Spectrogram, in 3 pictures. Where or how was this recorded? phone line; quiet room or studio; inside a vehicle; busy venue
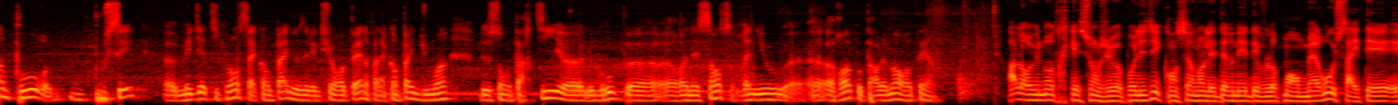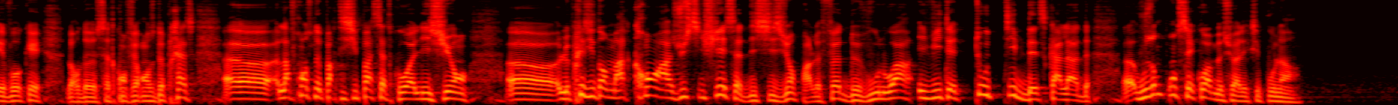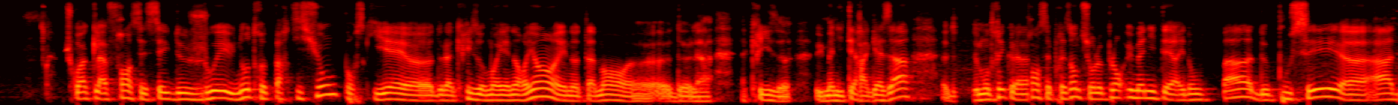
busy venue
